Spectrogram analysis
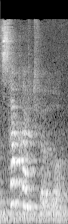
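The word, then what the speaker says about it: საქართველო: The stress in Georgian falls on the first syllable. For example, Sakartvelo, universiteti, studenti, lektori.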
